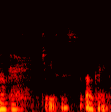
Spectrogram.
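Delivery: stunned whisper. Retold or imitated. Shocked aside to herself.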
